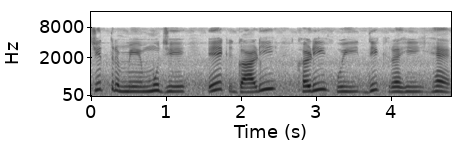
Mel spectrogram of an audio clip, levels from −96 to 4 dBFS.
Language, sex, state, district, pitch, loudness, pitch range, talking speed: Hindi, female, Madhya Pradesh, Katni, 215 Hz, -16 LUFS, 210-265 Hz, 125 wpm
